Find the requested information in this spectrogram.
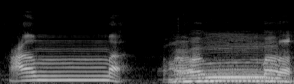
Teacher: there is a sustained continuous nasal sound, okay, about 2 seconds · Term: Meem Gunna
